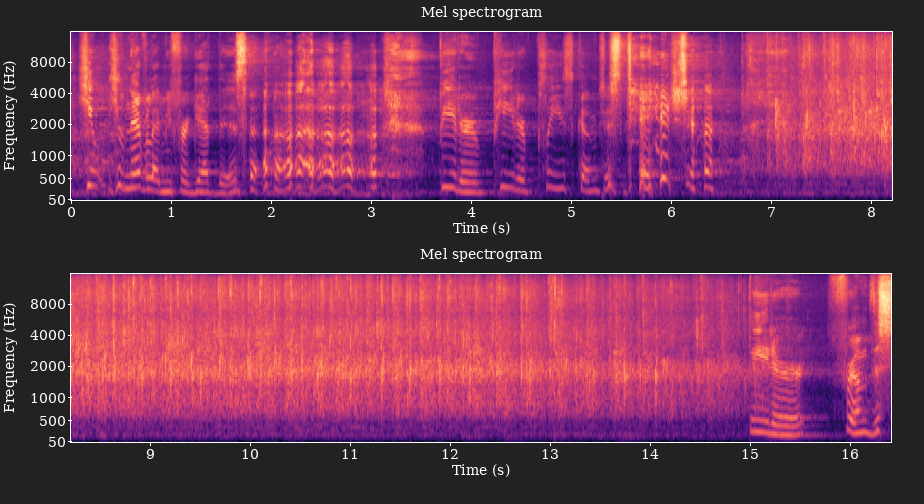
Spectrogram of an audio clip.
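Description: A woman speaks through a microphone in a large room.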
